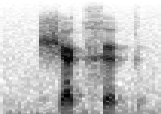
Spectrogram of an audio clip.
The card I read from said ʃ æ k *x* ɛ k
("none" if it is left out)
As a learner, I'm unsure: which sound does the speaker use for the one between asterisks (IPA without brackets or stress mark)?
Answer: x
